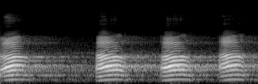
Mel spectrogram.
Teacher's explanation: जीभ बीच वाली उठ के जा रही है ऊपर की तरफ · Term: मध्य स्वर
